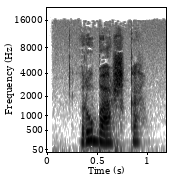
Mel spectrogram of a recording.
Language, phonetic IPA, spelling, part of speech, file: Russian, [rʊˈbaʂkə], рубашка, noun, Ru-рубашка.ogg
- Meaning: 1. button-up shirt 2. chemise 3. back (of a playing card) 4. dust jacket, dustcover (of a book) 5. fetal membranes, amniotic sac 6. jacket 7. harness, straitjacket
